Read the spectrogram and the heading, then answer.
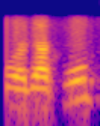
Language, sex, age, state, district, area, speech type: Hindi, male, 60+, Uttar Pradesh, Mau, urban, conversation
